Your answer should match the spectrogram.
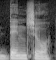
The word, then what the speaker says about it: Densho: que se dice Densho. Se escribe escribe D-E-N-S-H-O org.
